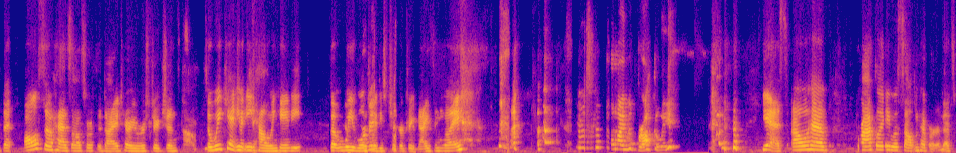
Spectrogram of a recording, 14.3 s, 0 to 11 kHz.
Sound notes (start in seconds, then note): 10.7 laughs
